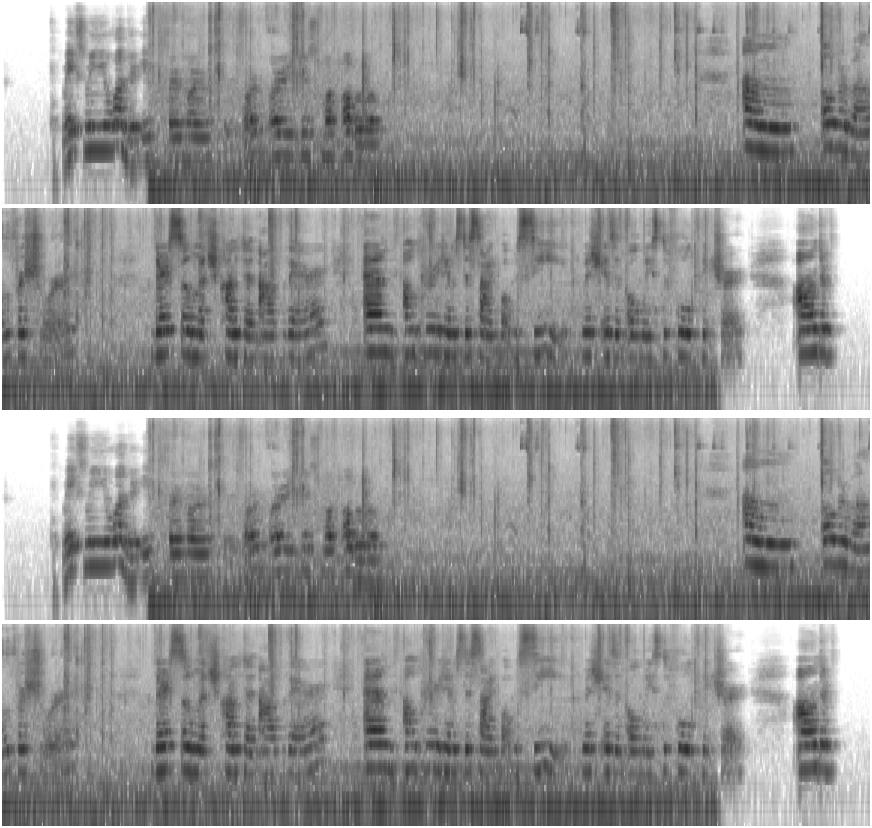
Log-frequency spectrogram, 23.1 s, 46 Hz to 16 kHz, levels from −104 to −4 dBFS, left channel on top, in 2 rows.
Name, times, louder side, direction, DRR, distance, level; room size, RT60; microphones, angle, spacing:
voice 1, 0.8-5.1, left 1 dB, 55° left, 0 dB, 2.7 m, -34 dB
sound 1, 1.9-21.1, left 1 dB, 5° left, 0.4 m, -38 dB
voice 2, 9.3-10.6 10.9-12.7 13.0-22.6, left 3 dB, 75° left, -3 dB, 2.5 m, -31 dB
10.5 x 4.9 x 2.8 m, 0.26 s
head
